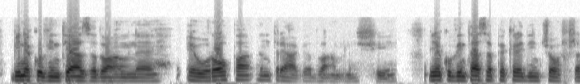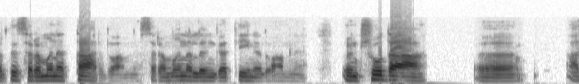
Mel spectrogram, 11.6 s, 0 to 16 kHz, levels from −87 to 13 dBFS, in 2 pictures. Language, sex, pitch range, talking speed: Romanian, male, 115-135 Hz, 130 wpm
